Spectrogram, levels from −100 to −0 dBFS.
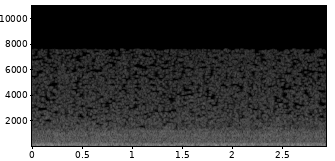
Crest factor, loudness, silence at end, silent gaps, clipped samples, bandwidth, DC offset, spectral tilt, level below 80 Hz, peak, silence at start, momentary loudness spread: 14 dB; -53 LUFS; 0 s; none; under 0.1%; 7.6 kHz; under 0.1%; -5.5 dB/octave; -68 dBFS; -40 dBFS; 0 s; 1 LU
